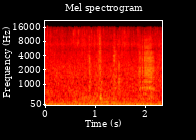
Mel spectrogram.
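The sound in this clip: Rain falls heavily in a steady, even hiss that stays faint and continuous throughout, with no voices.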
